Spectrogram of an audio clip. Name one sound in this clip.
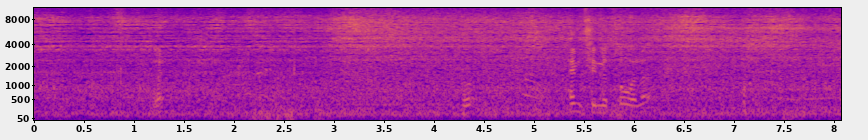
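A jet airliner roars as it climbs away in the distance.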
